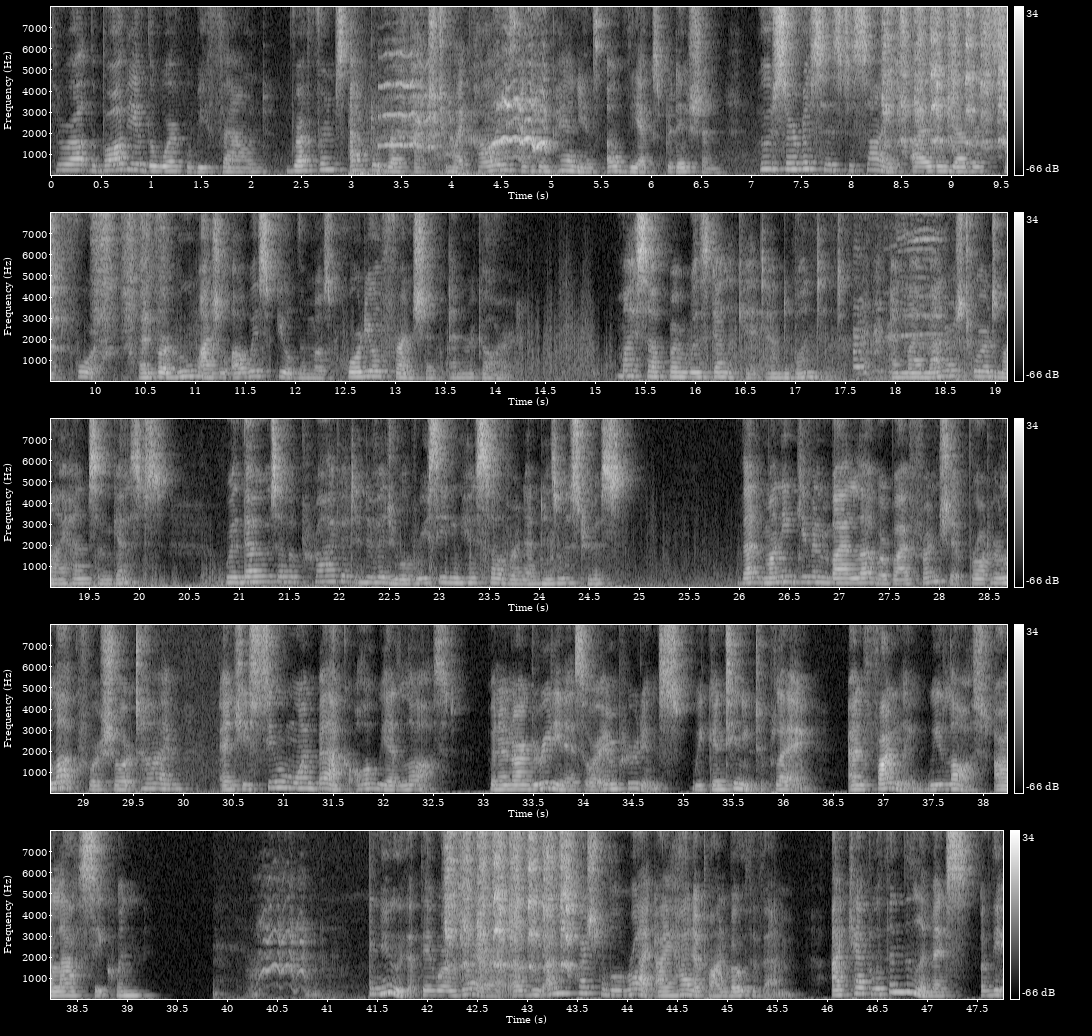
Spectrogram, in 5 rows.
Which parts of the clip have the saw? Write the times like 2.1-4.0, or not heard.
8.2-10.8, 42.1-43.5.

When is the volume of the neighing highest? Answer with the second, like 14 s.
5 s.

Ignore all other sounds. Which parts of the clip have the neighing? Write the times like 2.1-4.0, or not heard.
3.0-5.0, 17.6-18.5, 39.9-41.5.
